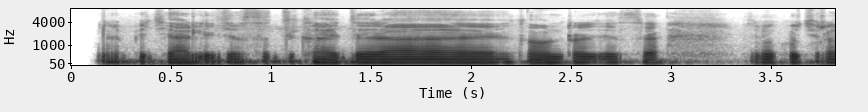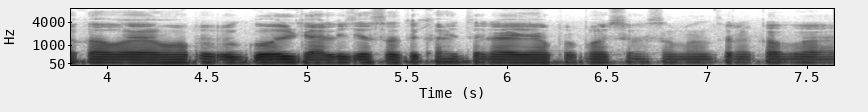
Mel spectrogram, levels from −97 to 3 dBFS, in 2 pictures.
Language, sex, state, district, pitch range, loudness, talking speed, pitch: Hindi, male, Haryana, Charkhi Dadri, 105-110 Hz, -16 LUFS, 260 wpm, 110 Hz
